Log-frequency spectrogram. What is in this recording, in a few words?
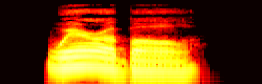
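"wearabke", English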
